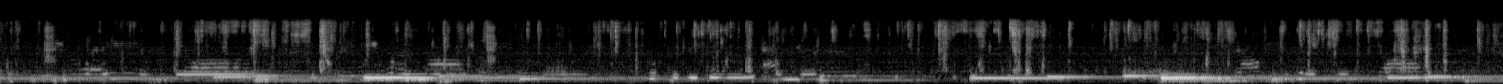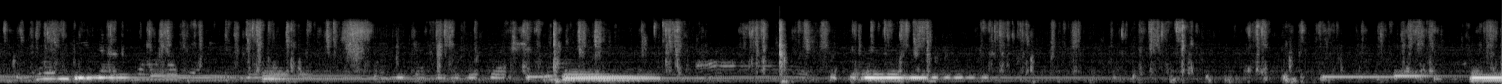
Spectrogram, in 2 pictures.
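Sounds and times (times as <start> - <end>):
background music with low notes: 0.0 - 30.0
foil wrappers crinkling: 0.0 - 30.0.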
